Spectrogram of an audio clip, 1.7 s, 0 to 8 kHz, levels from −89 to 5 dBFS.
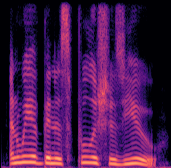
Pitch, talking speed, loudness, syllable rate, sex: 245 Hz, 280 wpm, -18 LUFS, 6.3 syllables/s, female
